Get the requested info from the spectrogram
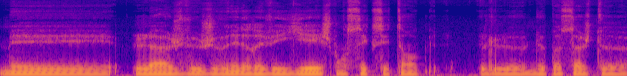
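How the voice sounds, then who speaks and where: This man talks at a very slow pace with a flat, monotone delivery. His medium-pitched voice has a dark, mellow tone. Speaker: amateur radio vlogger. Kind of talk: casual monologue. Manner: halting; soft-spoken.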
